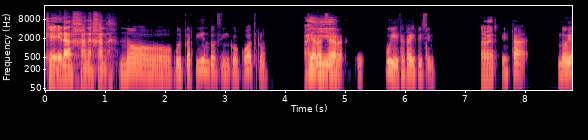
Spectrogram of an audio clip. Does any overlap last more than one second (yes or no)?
no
